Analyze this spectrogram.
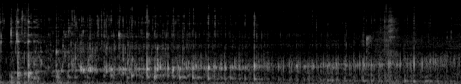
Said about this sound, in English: It's a dark chocolate beer with espresso, hazelnut, and orange. And it's a nitro beer, so I get the honor of pouring it and opening it. In a very nitro style, so as tradition of this podcast, everyone can just listen to me pour it.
